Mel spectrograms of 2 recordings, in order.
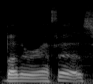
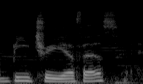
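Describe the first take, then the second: First: The name begins with the word 'butter'. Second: The name begins with the letters 'B-tree'. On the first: "I'm going to stick with ButterFS" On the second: "I've never heard anybody pronounce it BTreeFS"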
